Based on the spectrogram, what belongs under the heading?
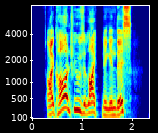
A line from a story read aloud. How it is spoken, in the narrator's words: Jameis cried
